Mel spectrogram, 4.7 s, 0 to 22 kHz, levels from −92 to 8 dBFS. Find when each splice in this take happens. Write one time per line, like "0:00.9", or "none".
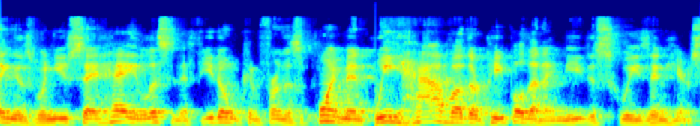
0:02.5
